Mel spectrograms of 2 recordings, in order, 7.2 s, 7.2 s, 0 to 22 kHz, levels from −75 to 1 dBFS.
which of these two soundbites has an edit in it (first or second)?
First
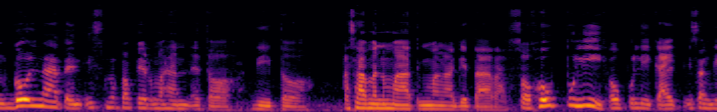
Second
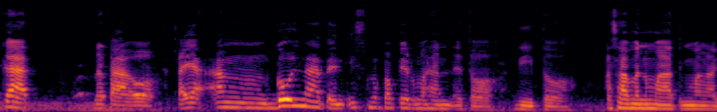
second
